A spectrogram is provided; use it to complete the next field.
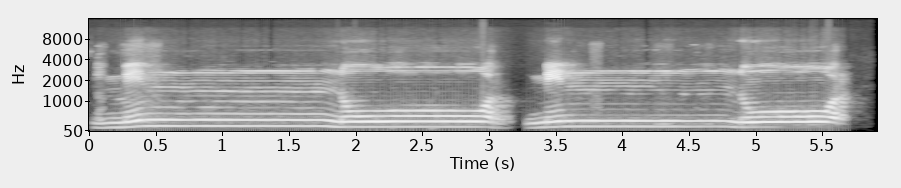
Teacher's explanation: نون ساکن کے بعد نون ہی ہے, تو یہاں پہ فل ادغام ہوتا ہے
